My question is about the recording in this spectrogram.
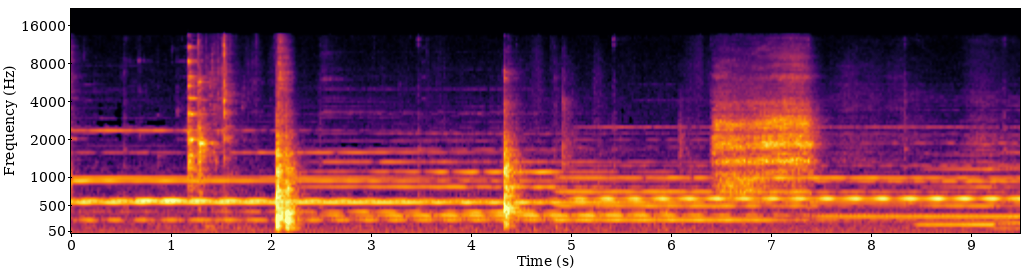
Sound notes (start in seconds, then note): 6.3 exhales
